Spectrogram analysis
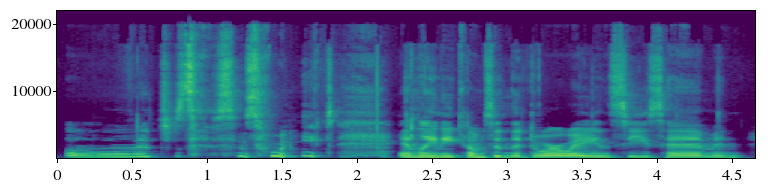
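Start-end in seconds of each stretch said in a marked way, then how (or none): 0.1-1.8 very high, slow coo breaking into laughter; gushing squeal. Retold or imitated. Fan re-enacting her reaction to a student's praise, gushing squeal. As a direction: squeak it out, melting at the sweetness. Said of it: "And I was like".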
